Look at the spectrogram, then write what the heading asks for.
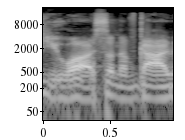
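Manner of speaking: a lightly voiced demon naming Jesus; demonic voice. Demon crying out to Jesus, in a low mock demonic voice. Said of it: "in the demonic voices".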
